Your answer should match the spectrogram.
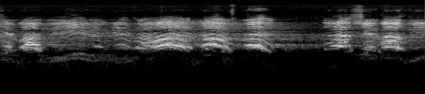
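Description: A group of children shouting and cheering together in high-pitched, repeated shouts, celebrating a goal.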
